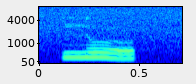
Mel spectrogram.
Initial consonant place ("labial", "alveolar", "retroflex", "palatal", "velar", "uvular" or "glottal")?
alveolar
